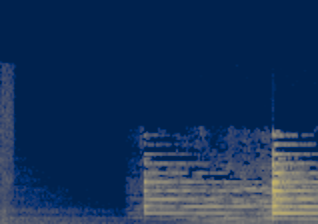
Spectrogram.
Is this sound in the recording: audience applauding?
no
